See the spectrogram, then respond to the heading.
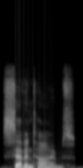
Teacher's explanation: But when you raise your pitch at the end 7 times, that rising sound turns a statement into a request for an opinion. You are leaving the door open for the other person to respond. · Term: rising intonation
